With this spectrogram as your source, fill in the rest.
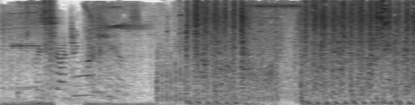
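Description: Weapon fire in an Apex Legends battle royale match, loud rapid automatic bursts with sustained machine-gun rattling that intensifies toward the end, while a player talks over it.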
